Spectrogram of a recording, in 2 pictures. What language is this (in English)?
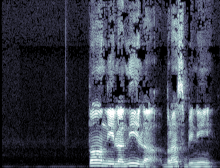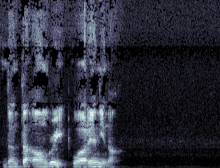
Dameli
